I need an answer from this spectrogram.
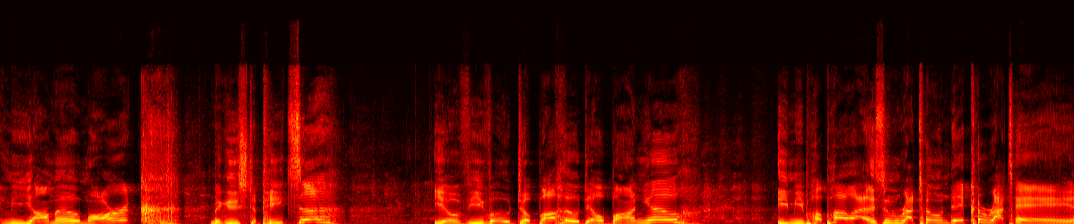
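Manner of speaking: a Ninja Turtle giving a class presentation; Ninja Turtle Spanish. Retold or imitated. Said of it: "sounds like a Ninja Turtle".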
